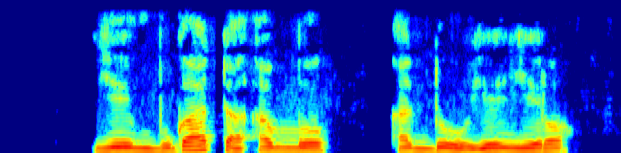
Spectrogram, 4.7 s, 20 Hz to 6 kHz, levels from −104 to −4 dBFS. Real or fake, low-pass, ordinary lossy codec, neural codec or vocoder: real; 5.4 kHz; AAC, 48 kbps; none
